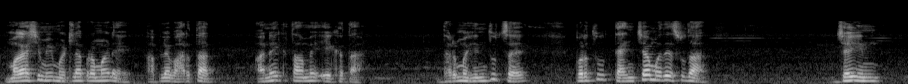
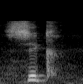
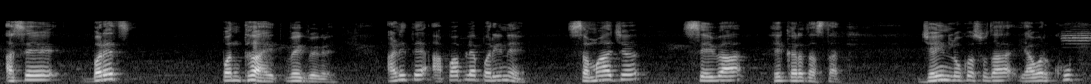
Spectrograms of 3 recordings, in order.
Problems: constant background noise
